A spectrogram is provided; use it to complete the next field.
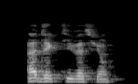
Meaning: adjectivization
- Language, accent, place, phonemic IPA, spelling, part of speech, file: French, France, Lyon, /a.dʒɛk.ti.va.sjɔ̃/, adjectivation, noun, LL-Q150 (fra)-adjectivation.wav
